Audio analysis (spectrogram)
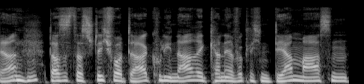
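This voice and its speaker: Dry and close with no echo, this clip has a man with a plain, everyday voice. He speaks at a fairly high pitch and a fairly quick pace. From Germany, Hamburg. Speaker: podcast host. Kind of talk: casual chat.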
